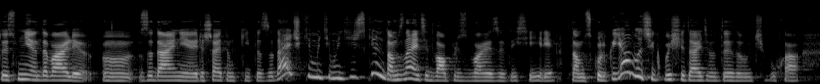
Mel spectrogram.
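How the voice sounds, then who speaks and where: A woman talks at a very fast pace with hardly any pauses. Noticeable background noise runs beneath her. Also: medium pitch for a woman, ordinary pitch variation. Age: 20s. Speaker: tarot reader and numerologist. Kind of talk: casual chat.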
